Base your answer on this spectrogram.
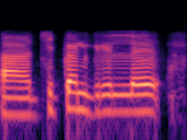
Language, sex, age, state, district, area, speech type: Tamil, male, 18-30, Tamil Nadu, Krishnagiri, rural, conversation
